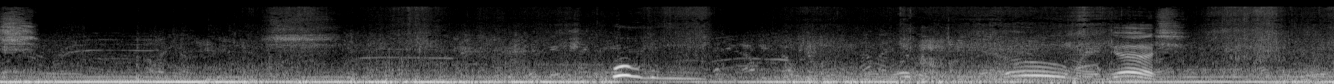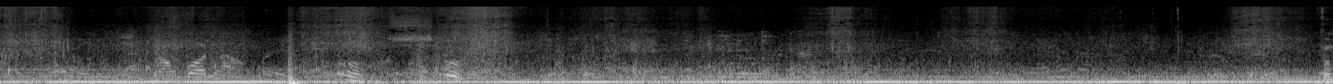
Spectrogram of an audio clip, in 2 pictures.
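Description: Outboard motor driving a wooden canoe across choppy sea: a steady low drone that holds its pitch, with water splashing along the hull.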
